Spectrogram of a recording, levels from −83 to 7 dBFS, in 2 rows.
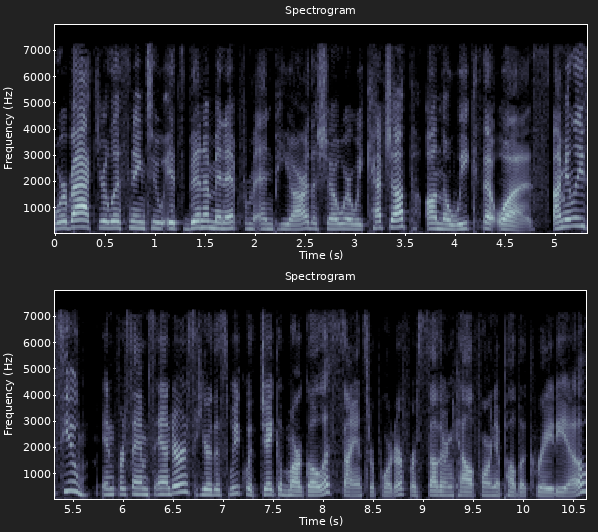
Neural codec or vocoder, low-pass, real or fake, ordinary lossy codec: none; 7.2 kHz; real; MP3, 64 kbps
